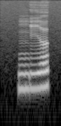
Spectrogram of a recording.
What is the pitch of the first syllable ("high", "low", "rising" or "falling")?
rising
